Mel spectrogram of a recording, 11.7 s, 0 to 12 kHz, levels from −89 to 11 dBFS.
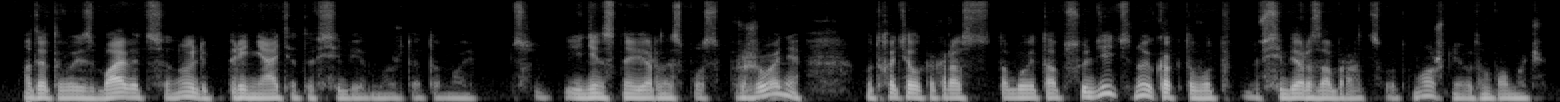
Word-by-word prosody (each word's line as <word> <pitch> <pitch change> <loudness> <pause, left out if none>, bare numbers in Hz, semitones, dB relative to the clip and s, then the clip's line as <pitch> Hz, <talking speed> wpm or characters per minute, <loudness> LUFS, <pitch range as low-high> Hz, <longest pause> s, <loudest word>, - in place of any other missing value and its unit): от 100 -1 -1
этого 95 -1 +3
избавиться, 100 +2 +4
ну, 120 +5 +2
или 100 -6 +1
принять 95 -2 +2
это 90 -2 -7
в 85 - -12
себе. 90 0 -6
Может, 90 0 -9
это 95 +1 -12
мой 90 -1 -7 0.3
с - - -15 0.3
единственный 105 -1 +1
верный 100 -1 +2
способ 90 0 -11
проживания. 110 - +1 0.5
Вот 100 -2 -4
хотел 105 0 +3
как 95 +1 -6
раз 100 -2 +2
с - - -19
тобой 105 +1 +2
это 100 +3 0
обсудить, 120 - 0
ну, 150 +4 +2
и - - +1
как-то 100 -4 +2
вот 90 0 +1 0.2
в 110 -4 -11
себе 100 +4 +2
разобраться 95 -1 -1
вот. 95 -3 -12
Можешь 130 +5 -5
мне 90 -1 -5
в - - -5
этом 90 +2 -3
помочь? 90 -1 -3
95 Hz, 195 wpm, -26 LUFS, 90-105 Hz, 0.5 s, избавиться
